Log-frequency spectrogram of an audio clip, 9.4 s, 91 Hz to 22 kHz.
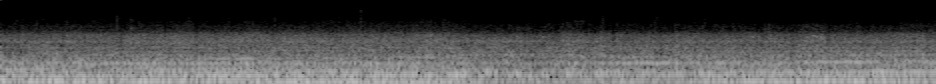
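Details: Mercedes-Benz OF 1721 bus, Torino S body (Viação Estrela 100.141), under way: steady low roar that follows road speed rather than engine revs, over road rumble; the differential is roaring.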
